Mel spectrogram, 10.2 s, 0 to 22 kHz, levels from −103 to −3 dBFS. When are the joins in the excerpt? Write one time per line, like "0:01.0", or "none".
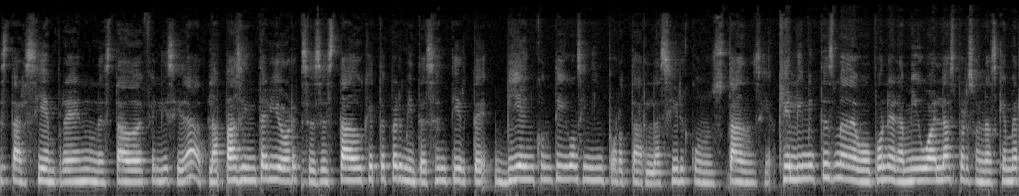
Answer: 0:02.1
0:03.0
0:05.8
0:07.7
